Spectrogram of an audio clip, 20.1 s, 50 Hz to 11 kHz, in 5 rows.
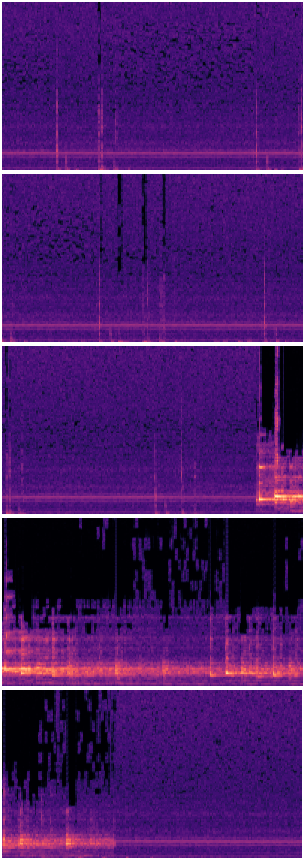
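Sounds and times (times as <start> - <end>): electrical hum: 0.0 - 20.0
electronic notification tune: 11.4 - 17.6.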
